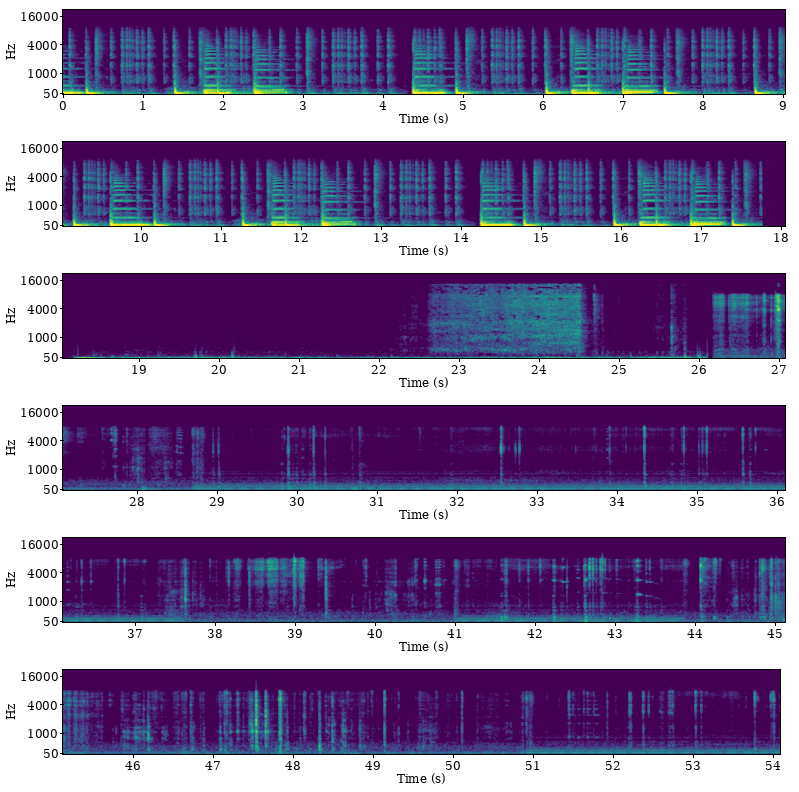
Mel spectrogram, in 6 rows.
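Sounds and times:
low hum: 18.2s - 26.1s
knife slicing through paper tube: 22.1s - 25.8s
foam pieces scratching and clicking: 22.3s - 54.0s.

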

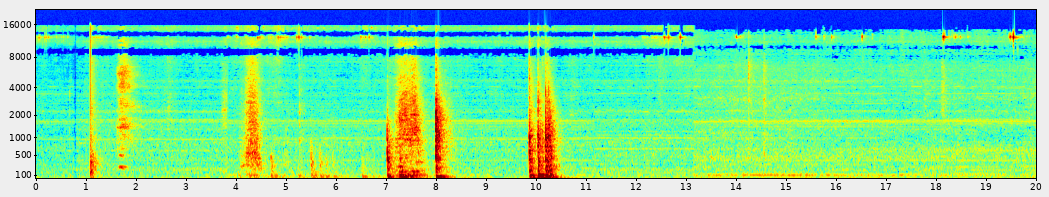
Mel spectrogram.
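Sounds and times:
person sighing: 1.6s - 2.2s
wood scraping and knocking on wood: 7.0s - 8.4s.

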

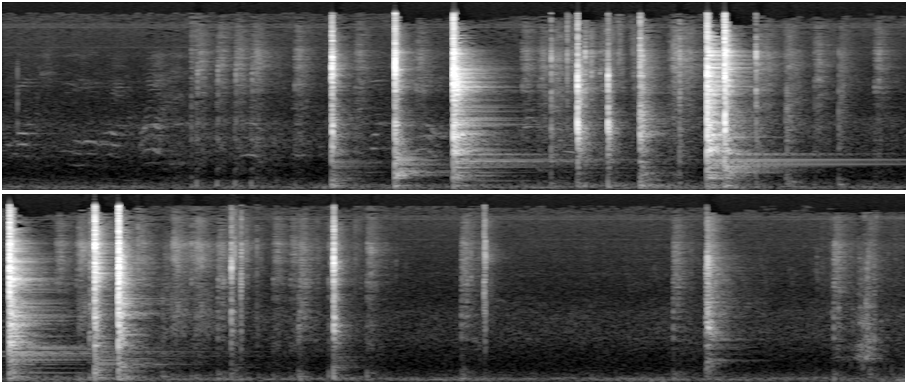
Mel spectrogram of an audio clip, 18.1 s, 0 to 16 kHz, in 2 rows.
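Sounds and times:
paintball markers firing: 1.8s - 13.0s
paintballs smacking cover: 1.9s - 12.9s.

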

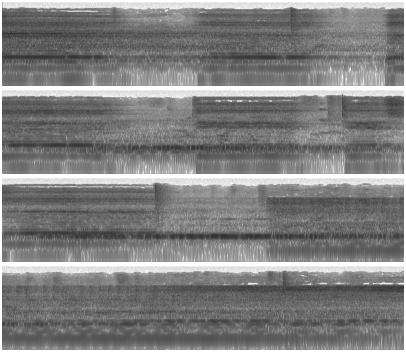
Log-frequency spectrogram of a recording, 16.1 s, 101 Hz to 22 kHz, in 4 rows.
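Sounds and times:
sharp cymbal strokes: 0.0s - 16.0s
rock band droning chord: 10.7s - 16.0s.

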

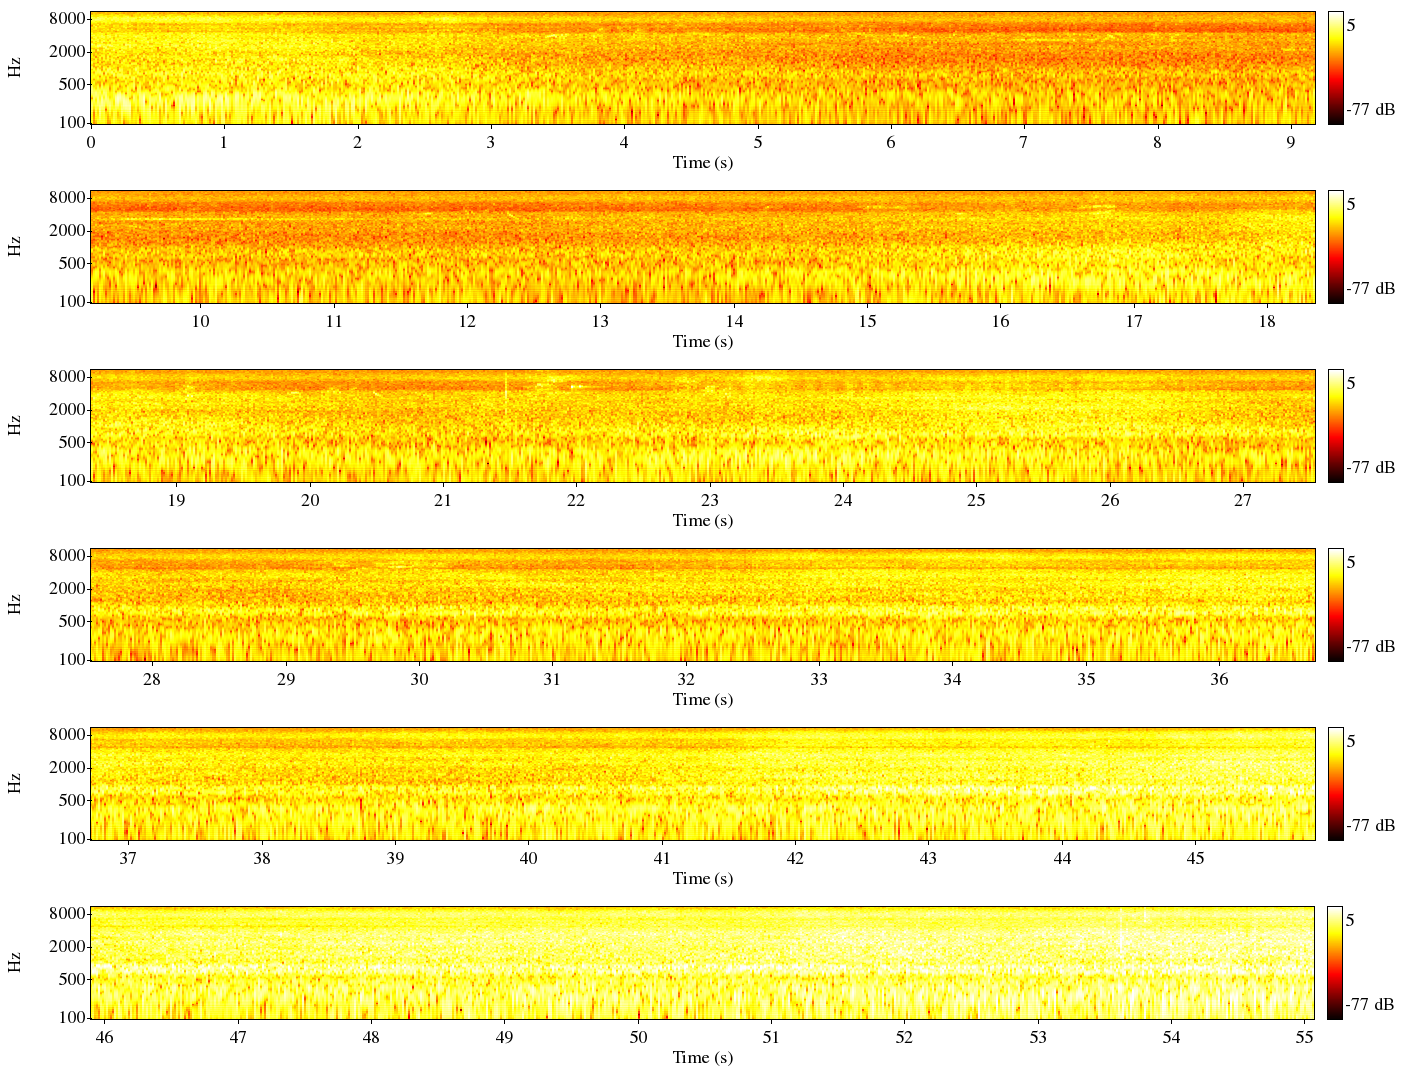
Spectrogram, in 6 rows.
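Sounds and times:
wheels rumbling: 0.0s - 5.9s, 8.4s - 55.0s
electric locomotive humming: 0.0s - 55.0s.

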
